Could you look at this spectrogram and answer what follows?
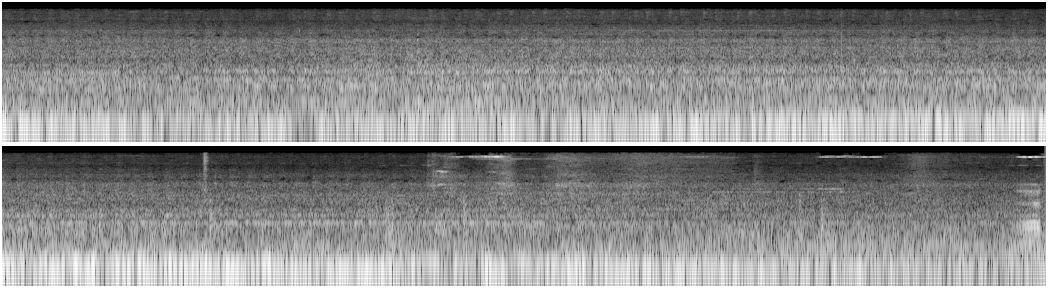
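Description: A traffic jam of idling cars and trucks held at a stop sign by a railway crossing in Asanbay, Turkistan, giving a loud, continuous low engine rumble close by with no voices.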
